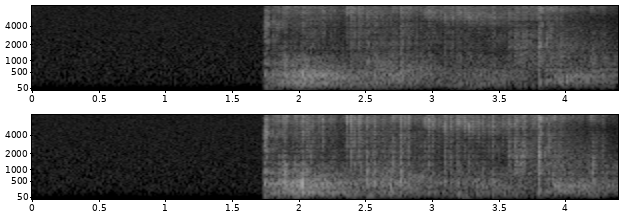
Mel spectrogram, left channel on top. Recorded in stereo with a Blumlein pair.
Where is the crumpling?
25° right, 4 m.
